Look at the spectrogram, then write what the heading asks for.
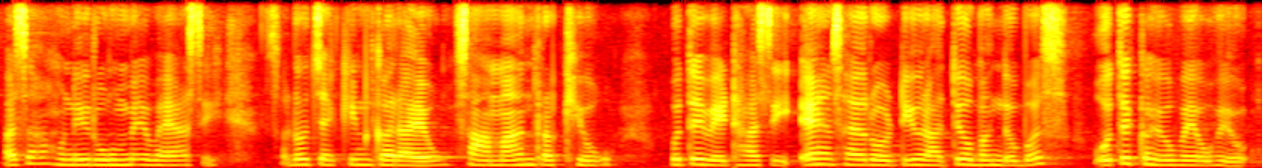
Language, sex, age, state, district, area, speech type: Sindhi, female, 18-30, Maharashtra, Thane, urban, spontaneous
